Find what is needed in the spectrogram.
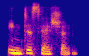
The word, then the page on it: intercession: Indian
